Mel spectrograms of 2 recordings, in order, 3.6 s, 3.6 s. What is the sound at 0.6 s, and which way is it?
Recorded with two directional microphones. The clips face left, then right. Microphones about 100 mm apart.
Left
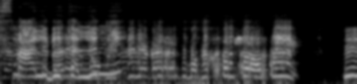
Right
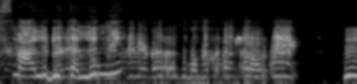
Speech, centre (ahead or behind).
